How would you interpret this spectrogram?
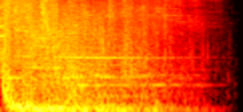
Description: attack jump heavy; bloom minigame

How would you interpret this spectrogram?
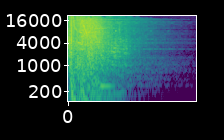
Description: attack dash heavy; bloom minigame

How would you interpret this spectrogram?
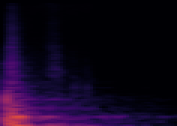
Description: Footstep Metal Stairs

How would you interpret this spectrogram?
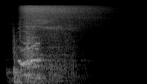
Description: Pipe Flip

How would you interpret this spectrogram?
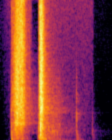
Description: Footstep Wood Rotate

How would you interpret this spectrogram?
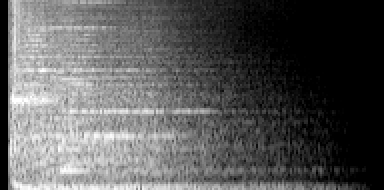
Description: ui button click; kindred; spirit blossom

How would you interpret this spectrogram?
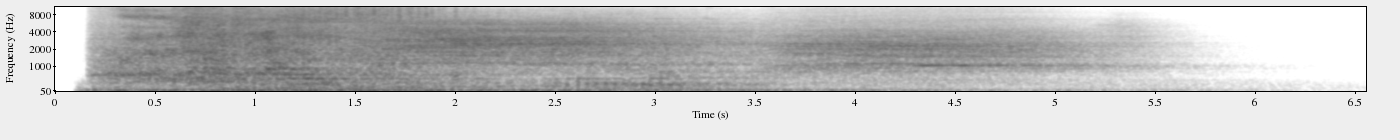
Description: Cutscene Intro; bloom minigame

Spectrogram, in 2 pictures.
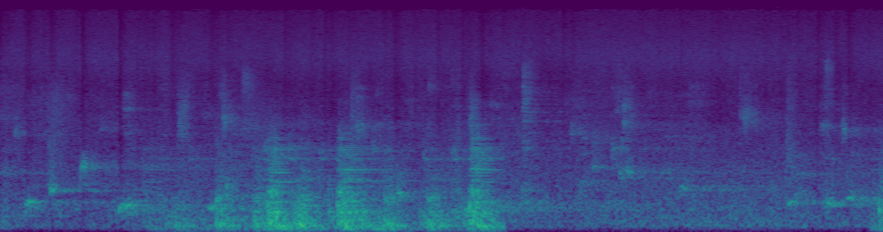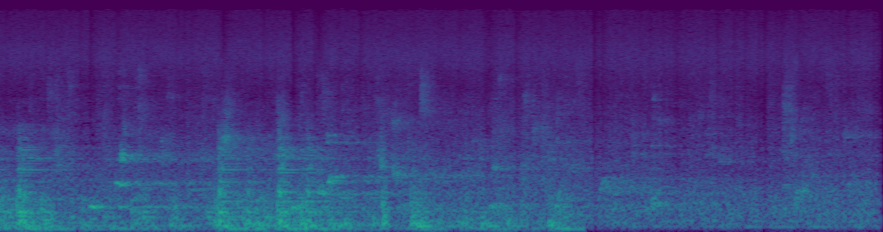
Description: Basement Drains

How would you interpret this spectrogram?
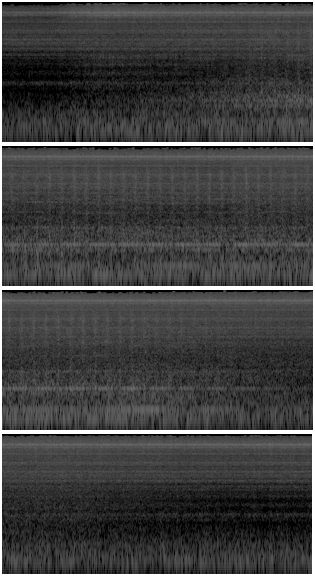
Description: Basement Heater

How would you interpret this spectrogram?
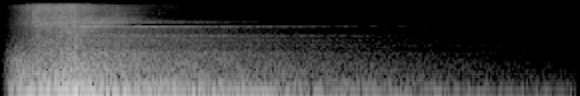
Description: Easter Egg Enter; Eggs

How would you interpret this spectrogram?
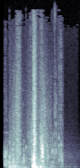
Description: Footstep Glass Rotate

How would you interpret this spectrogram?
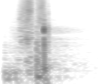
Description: Footstep Wood Rotate

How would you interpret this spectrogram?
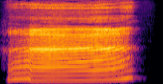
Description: Nonverbal Tease; Aurora

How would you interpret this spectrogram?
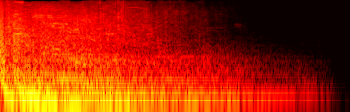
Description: Attack Jump; bloom minigame

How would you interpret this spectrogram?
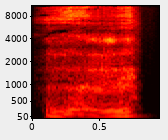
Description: Nonverbal Annoyed; Ornn

